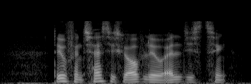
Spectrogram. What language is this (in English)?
Danish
